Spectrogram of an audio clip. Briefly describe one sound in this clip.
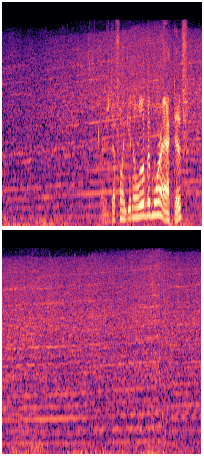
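A race car engine drones steadily at speed.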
